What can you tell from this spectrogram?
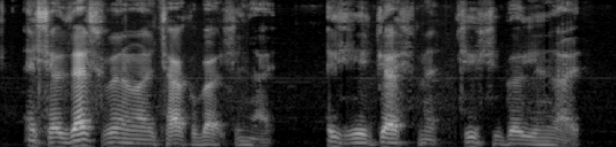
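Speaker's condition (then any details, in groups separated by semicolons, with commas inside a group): Mouth cancer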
